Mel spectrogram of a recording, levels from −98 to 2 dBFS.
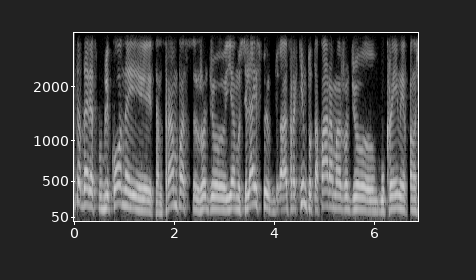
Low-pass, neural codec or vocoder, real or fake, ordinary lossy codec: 3.6 kHz; none; real; Opus, 24 kbps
